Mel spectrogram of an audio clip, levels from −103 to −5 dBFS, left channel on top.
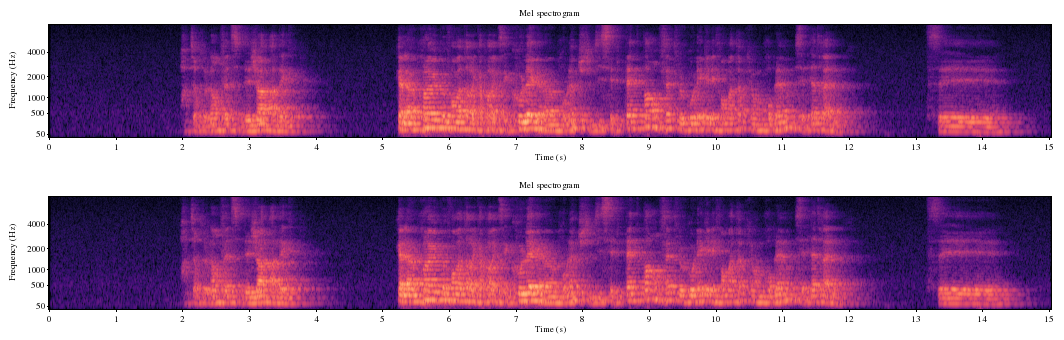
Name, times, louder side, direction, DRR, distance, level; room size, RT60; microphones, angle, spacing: voice 1, 2.0-3.6 5.2-11.8 13.2-14.2, equal, 5° left, -6 dB, 1.1 m, -30 dB
7.1 x 2.8 x 2.3 m, 1.1 s
head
